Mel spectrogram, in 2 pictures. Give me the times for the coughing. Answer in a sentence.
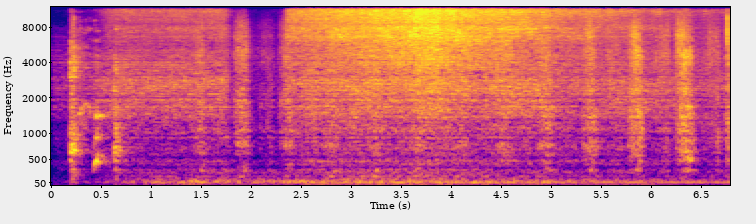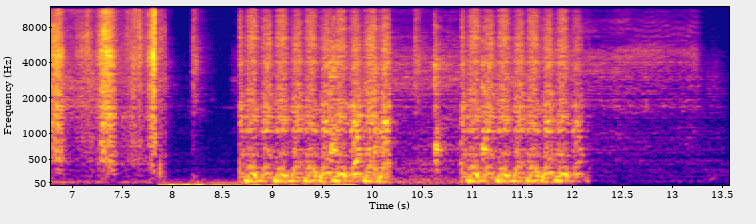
The coughing can be heard from 0.1 to 0.9 s and from 9.6 to 11.3 s.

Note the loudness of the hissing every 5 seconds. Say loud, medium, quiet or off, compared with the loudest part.
loud, medium, quiet.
